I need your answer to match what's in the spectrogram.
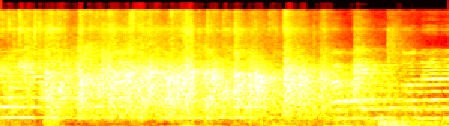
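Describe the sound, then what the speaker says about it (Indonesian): A church congregation at a Sunday worship service applauds and cheers in a dense, steady wash of clapping and voices, loud and close, lasting throughout with a slight easing near the end. "Beri sorak-sorai kemuliaan"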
